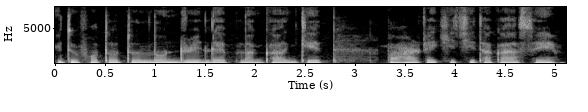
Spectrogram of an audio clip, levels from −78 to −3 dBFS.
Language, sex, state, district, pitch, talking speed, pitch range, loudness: Nagamese, female, Nagaland, Kohima, 175 Hz, 140 wpm, 170-175 Hz, -18 LUFS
